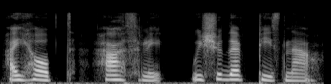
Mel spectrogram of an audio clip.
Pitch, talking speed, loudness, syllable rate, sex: 200 Hz, 145 wpm, -19 LUFS, 4.9 syllables/s, female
